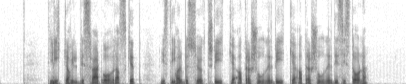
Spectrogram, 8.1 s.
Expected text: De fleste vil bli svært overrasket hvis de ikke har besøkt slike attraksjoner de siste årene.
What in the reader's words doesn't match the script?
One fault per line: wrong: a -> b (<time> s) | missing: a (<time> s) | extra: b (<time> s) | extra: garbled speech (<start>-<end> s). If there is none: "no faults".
wrong: fleste -> ikke (1.1 s)
missing: ikke (3.5 s)
extra: slike attraksjoner (5.5 s)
